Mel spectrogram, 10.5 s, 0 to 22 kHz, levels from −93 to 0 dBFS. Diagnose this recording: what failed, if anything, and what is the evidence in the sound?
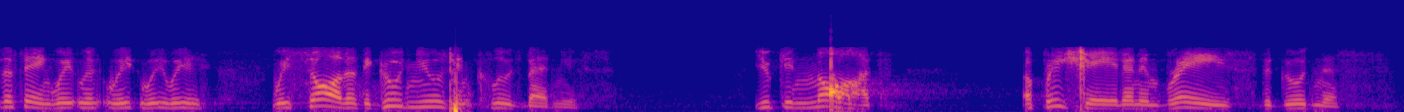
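The whole speech clip has passed through the GSM full-rate codec. The speech has a constant buzzy, gravelly roughness, and the band is limited to about 200 Hz to 3.4 kHz, which fits the 13 kbps full-rate coder. The codec models the vocal tract with a short filter and rebuilds the excitation from a sparse grid of regular pulses, discarding two of every three samples. That coarse excitation produces the grainy texture.

GSM bit errors, a network-stage fault, break up the decoded speech three times. The first is at 3.37 to 3.52 s, just after "that the good news" and before "bad news". The second is at 6.22 to 6.72 s, the longest. The third is at 8.04 to 8.17 s, just before "and embrace the". Each produces squawks, pops and gargling. Corrupted filter, pitch and gain parameters distort the spectrum and level frame by frame, which suggests a bit error rate of a few percent.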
